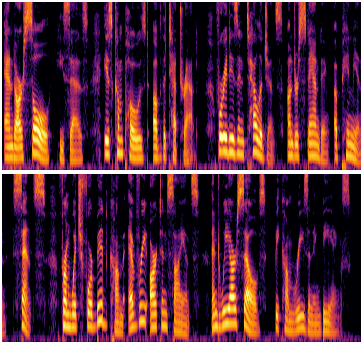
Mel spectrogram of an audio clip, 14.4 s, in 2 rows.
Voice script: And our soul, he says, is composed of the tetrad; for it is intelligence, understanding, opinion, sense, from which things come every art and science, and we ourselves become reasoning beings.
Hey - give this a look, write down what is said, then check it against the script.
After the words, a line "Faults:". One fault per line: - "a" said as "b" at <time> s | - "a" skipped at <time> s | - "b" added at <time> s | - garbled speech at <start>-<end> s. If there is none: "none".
And our soul, he says, is composed of the tetrad; for it is intelligence, understanding, opinion, sense, from which forbid come every art and science, and we ourselves become reasoning beings.
Faults:
- "things" said as "forbid" at 8.8 s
